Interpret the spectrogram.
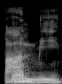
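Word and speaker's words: Bánh mì: Ja, Ban Mi. Ne? – Ban Mi. Wie schreibt man's? Ban, Ban Mi. B-A-N-H-M-I, glaube ich.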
